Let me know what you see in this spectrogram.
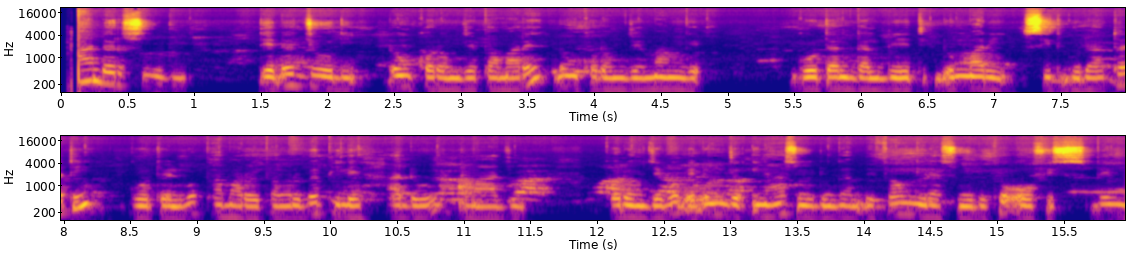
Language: Fula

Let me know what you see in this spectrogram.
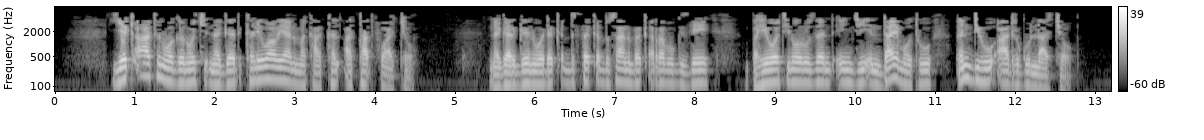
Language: Amharic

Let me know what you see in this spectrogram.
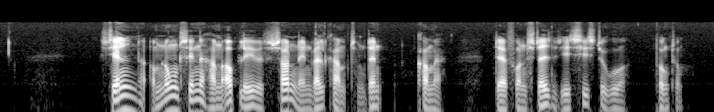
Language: Danish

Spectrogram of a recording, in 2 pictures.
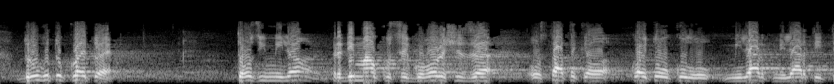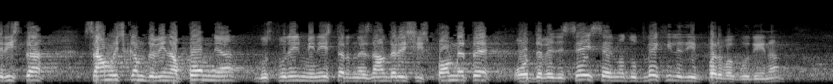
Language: Bulgarian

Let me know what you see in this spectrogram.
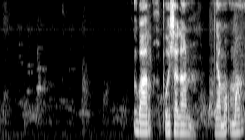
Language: Santali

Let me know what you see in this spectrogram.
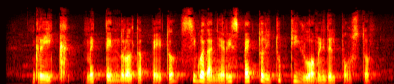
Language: Italian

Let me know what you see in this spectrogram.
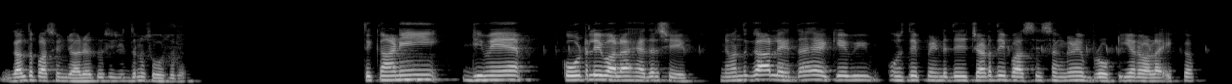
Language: Punjabi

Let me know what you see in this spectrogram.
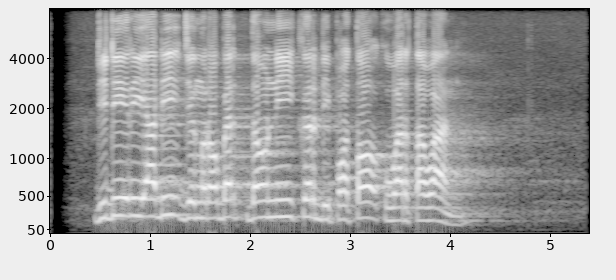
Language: Sundanese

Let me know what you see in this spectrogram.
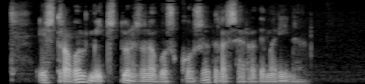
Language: Catalan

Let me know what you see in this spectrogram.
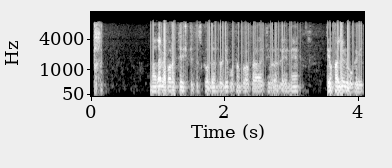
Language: Bangla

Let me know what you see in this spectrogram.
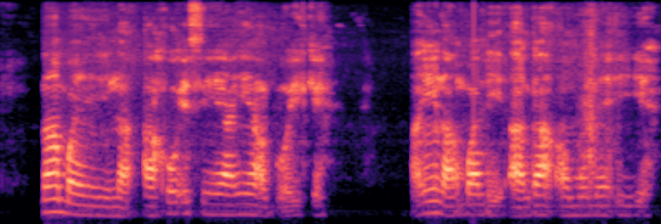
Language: Igbo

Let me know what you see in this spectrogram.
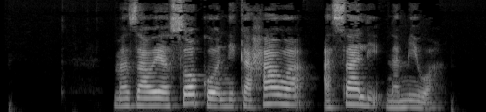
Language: Swahili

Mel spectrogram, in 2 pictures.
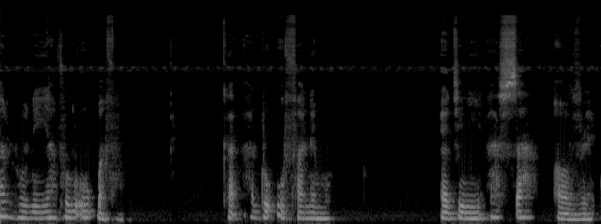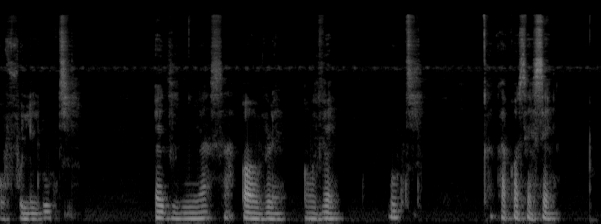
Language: Ikposo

